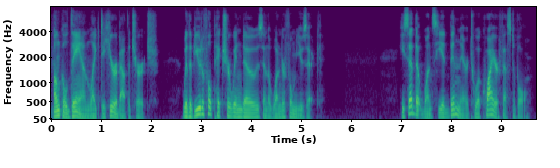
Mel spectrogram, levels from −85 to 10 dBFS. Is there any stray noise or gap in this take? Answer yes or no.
no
